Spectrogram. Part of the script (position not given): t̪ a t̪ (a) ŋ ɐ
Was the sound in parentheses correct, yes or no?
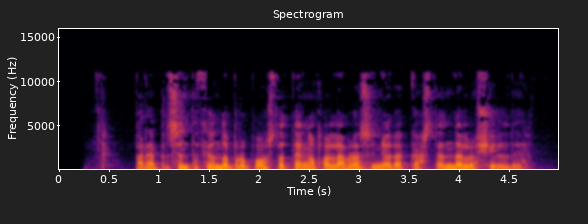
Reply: no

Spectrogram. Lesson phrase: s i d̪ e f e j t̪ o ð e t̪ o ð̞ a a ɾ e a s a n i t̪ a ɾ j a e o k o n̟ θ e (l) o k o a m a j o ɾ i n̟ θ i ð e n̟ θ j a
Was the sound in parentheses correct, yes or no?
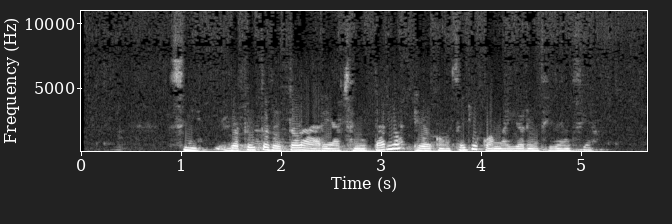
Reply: no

